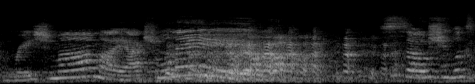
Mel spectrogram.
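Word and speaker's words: Raeshma: name is my goal name is actually reshma so that's r a e s h m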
